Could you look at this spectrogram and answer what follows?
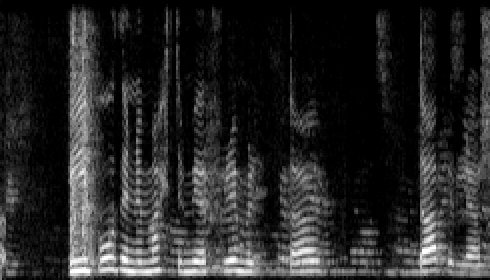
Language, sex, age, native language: Icelandic, female, 11, Icelandic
